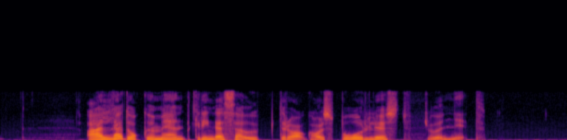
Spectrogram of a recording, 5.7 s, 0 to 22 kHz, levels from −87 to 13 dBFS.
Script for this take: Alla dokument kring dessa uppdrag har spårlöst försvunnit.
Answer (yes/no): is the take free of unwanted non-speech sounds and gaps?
no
